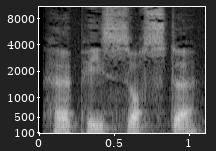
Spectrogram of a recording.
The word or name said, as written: herpes zoster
